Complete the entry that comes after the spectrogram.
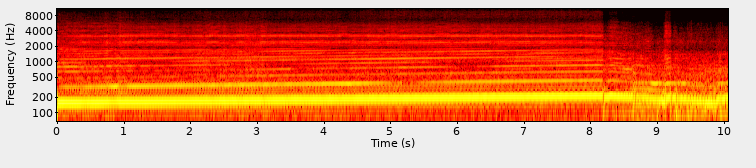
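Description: Mazda Miata race car's four-cylinder engine at full throttle, heard from inside the car, its revs rising slowly and steadily down a straight. About eight seconds in it comes off the throttle and the note drops and goes ragged as the car slows for a corner.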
